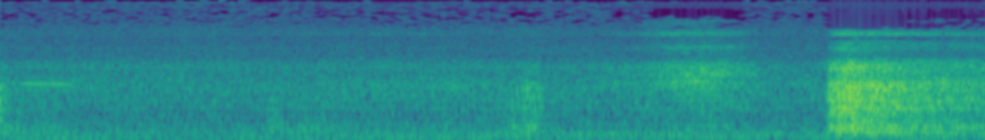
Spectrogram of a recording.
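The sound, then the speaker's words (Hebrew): A deep breath during a guided breathing exercise: a soft, airy inhale swells, then a stronger, rushing exhale follows near the end, with no talking over it. “עוד נשימה. שאיפה ונשחרר.”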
